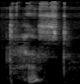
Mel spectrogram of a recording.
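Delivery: high, breathy whispered echo of the word; baffled. Retold or imitated. Caught off guard by the nurse's word, whispered disbelief.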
